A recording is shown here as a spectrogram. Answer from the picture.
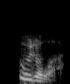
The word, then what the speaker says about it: Ooltewah: It's spelled OOLTEWAH, but I assure you it's pronounced Ottawa.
